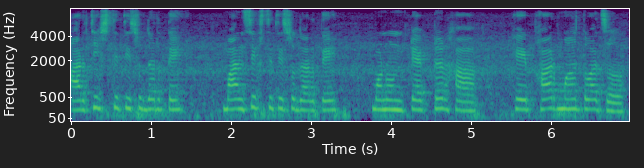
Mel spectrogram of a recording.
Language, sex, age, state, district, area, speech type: Marathi, female, 45-60, Maharashtra, Osmanabad, rural, spontaneous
